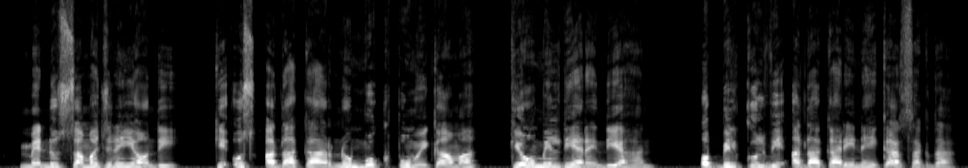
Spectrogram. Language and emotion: Punjabi, disgusted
